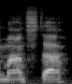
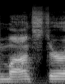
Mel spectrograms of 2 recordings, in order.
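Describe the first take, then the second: First: It is said in a Boston accent. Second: It is said in a standard American accent. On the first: "I would say monster because of, you know, my grandma had the accent" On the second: "I wouldn't say"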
